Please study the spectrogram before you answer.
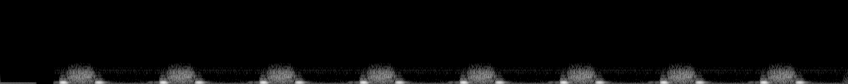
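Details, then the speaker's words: Real heart sounds, regular at 60 a minute, with a crescendo-decrescendo whooshing murmur between first and second sounds; history of breathlessness, dizzy spells and slow-rising pulse: aortic stenosis ejection systolic murmur. "Ka fao se e be e le go ngunanguna ga ejection systolic ga aortic stenosis gomme histori e šišinya se ka go hema ka go hlaelela, mantšu a go dikologela le go hlatloga ga pelo ka go nanya."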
